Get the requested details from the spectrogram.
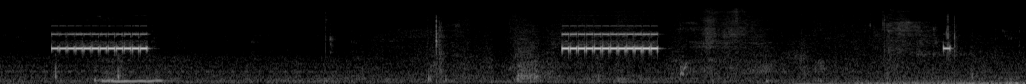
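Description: A telephone rings twice in electronic trilling bursts, each about a second long with a pause between, fairly loud against faint background noise.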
